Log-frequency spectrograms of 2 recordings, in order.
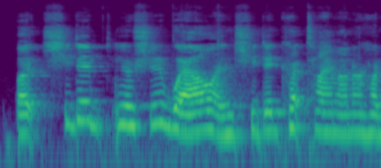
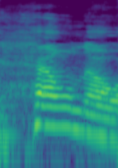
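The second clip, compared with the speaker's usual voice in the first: loud outburst; 4 semitones higher, 6 dB louder than usual. Retold or imitated. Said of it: "I'm like".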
